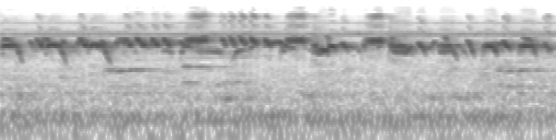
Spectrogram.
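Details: Partly tamed caged Chinese hwamei pouring out a dense, lively, high-pitched warble of chirps and whistled slurs with no real pauses.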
